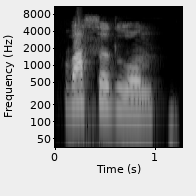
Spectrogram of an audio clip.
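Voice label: "васӧдлун", Komi, female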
